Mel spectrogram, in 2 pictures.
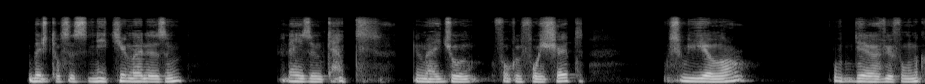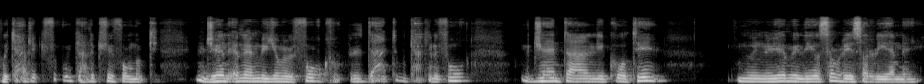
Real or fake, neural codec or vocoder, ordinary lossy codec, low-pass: fake; codec, 24 kHz, 0.9 kbps, WavTokenizer, medium music audio release; none; none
